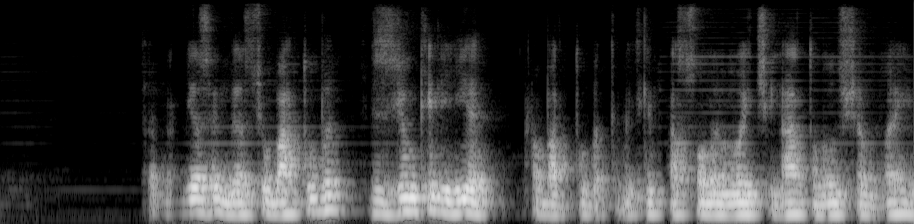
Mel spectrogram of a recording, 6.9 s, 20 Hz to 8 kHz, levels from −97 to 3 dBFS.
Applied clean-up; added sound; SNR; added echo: neural mask model DeepFilterNet 3.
